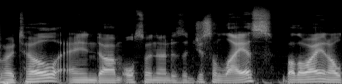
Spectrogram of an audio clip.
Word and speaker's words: Agesilaus: It's Agesilaus. It's pronounced Agisilaus.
